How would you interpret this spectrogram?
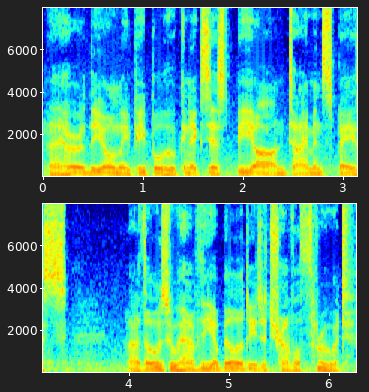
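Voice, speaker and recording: An actor playing a weary, blind old retired hero in a video game, speaking gravely and slowly measured, full of regret. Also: male voice, lowish voice, level tone, slight background noise, close to an everyday voice. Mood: resigned, explanatory. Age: older. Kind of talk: dramatic video game voice acting.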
